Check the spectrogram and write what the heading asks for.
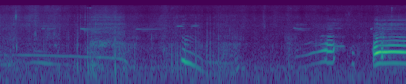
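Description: Huskies howling: a faint, long, slightly falling howl in the first second, a short falling whine around two seconds in, then rising calls that build to a loud howl near the end.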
